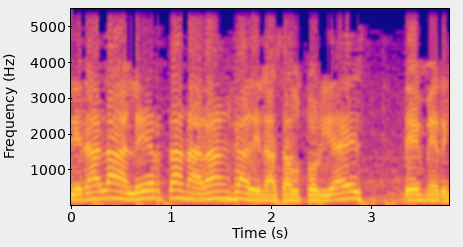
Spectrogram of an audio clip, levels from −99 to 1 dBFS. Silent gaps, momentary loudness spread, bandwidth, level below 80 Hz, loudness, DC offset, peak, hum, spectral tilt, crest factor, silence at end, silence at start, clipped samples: none; 4 LU; 5.4 kHz; -30 dBFS; -7 LUFS; under 0.1%; 0 dBFS; none; -8 dB/octave; 6 dB; 0 s; 0 s; 5%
